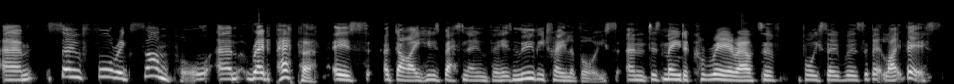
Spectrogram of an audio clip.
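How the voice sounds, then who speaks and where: A woman's voice: mid-range voice, animated, moderate pace, few pauses, no room sound. Chatty woman voiceover artist. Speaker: voiceover artist and webinar co-host. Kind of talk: casual webinar talk. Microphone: audio-only call microphone. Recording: dull, slightly lo-fi call audio.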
